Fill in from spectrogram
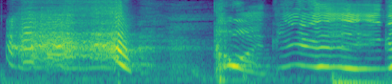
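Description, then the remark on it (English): A person imitates a shrill, high-pitched scream: two loud falling shrieks, then a longer wavering wail, with no other talk. “I screamed like a woman and ran away.”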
